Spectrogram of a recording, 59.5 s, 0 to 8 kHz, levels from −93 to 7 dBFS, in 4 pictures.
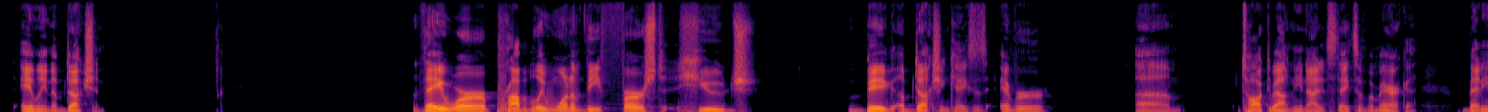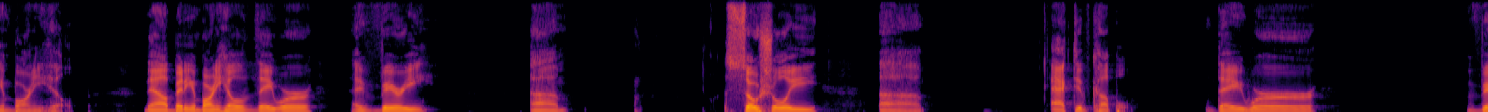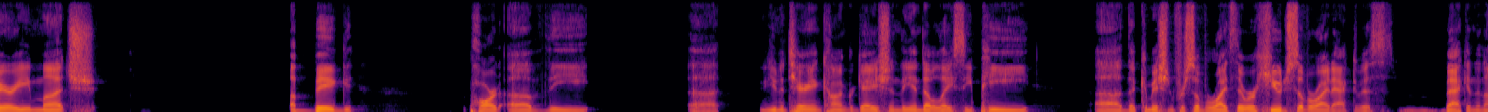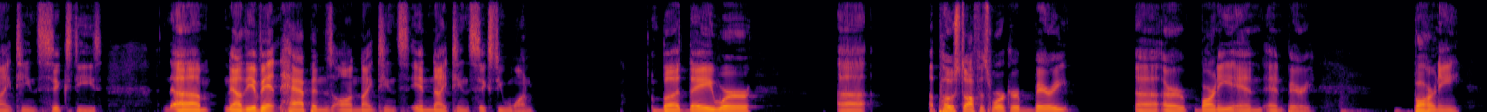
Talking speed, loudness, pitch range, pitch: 100 wpm, -28 LUFS, 95-120 Hz, 105 Hz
